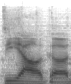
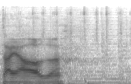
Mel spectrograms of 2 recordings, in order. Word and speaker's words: Dialga: It's Dialga, not Dialga.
